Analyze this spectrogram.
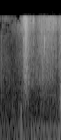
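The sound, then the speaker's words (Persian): Heavy footsteps on dry, yellow fallen leaves: a faint, brief crunching rustle that swells once near the middle and then settles into a soft scuffing tail. “قدمهایم سنگین بود، انگار این صدای استخوانهای من است که از برگهای زرد زیر پایم شنیده میشود.”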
